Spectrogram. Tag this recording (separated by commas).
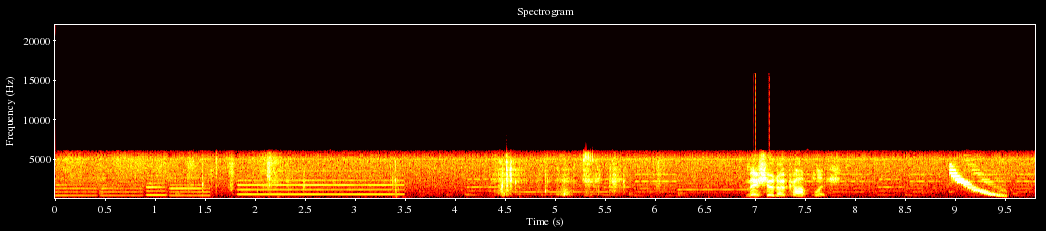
Music, Speech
